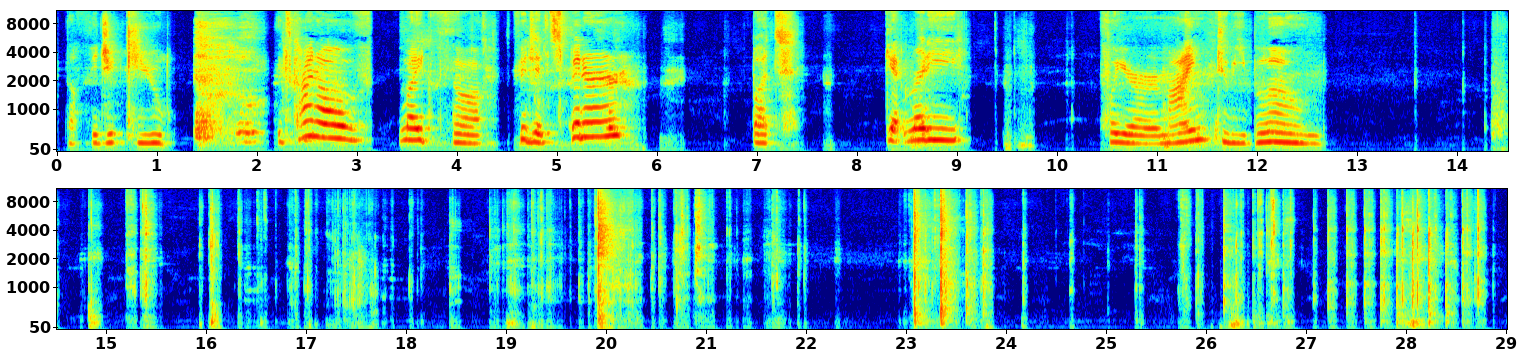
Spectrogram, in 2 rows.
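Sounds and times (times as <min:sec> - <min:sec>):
packaging clicks and rustles: 0:14.1 - 0:22.2, 0:22.9 - 0:29.0.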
